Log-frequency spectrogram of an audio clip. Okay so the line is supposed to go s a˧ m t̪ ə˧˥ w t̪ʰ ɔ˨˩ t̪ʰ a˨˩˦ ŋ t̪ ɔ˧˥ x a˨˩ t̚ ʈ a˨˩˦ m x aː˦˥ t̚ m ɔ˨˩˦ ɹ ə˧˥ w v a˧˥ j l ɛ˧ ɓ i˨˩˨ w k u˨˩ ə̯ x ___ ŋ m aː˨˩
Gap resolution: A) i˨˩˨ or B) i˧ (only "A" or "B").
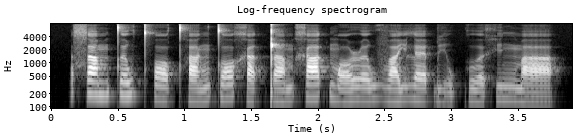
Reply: B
